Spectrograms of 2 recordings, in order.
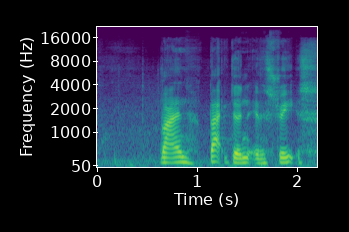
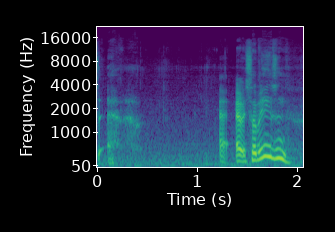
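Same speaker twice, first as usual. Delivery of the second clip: ordinary talk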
